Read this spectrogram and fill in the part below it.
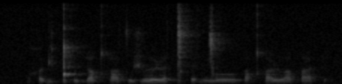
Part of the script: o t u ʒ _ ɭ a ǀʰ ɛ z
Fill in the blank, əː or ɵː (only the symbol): ɵː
